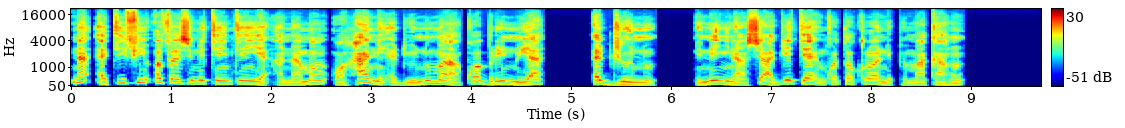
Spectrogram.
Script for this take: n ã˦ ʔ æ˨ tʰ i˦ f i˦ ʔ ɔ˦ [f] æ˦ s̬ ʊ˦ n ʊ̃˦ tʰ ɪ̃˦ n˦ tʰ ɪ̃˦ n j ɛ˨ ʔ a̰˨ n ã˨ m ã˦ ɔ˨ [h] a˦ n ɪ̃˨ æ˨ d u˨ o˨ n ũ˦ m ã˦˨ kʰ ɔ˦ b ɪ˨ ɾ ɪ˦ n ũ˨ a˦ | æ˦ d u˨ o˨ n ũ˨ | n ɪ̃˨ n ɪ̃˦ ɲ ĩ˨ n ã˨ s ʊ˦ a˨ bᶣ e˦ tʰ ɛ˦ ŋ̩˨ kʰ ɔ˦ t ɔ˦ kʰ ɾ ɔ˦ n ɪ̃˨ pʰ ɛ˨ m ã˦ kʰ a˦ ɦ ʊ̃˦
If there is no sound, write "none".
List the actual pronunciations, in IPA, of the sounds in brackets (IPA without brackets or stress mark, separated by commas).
f, h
